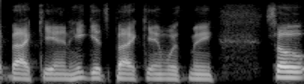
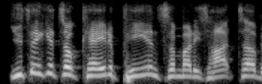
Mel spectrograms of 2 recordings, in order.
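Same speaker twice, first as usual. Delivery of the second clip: higher, indignant mock scolding; angry father-in-law; 7 semitones higher than usual. Father-in-law scolding son-in-law in hot tub, imitated anger. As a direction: retell his angry challenge, pitch raised. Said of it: "he's, he's angry".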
